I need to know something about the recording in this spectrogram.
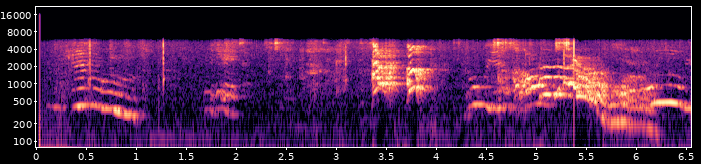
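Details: Japanese Chins at home in play: Mia, adopted from Japanese Chin Rescue in NC two days earlier, with Bella, Phatboy and foster Flynn; short whiny, bending yips and grumbles in two bursts, with human speech between.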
